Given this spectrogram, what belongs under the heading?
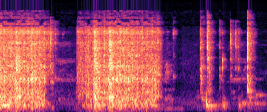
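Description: A sewing machine runs in two quick bursts of stitching along a half-inch folded hem of blouse fabric, followed by a few short clicks and taps of the machine mechanism, close up.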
